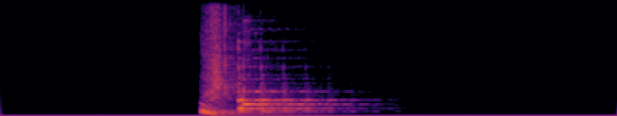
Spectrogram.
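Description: A bright electronic chime rings out and fades.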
